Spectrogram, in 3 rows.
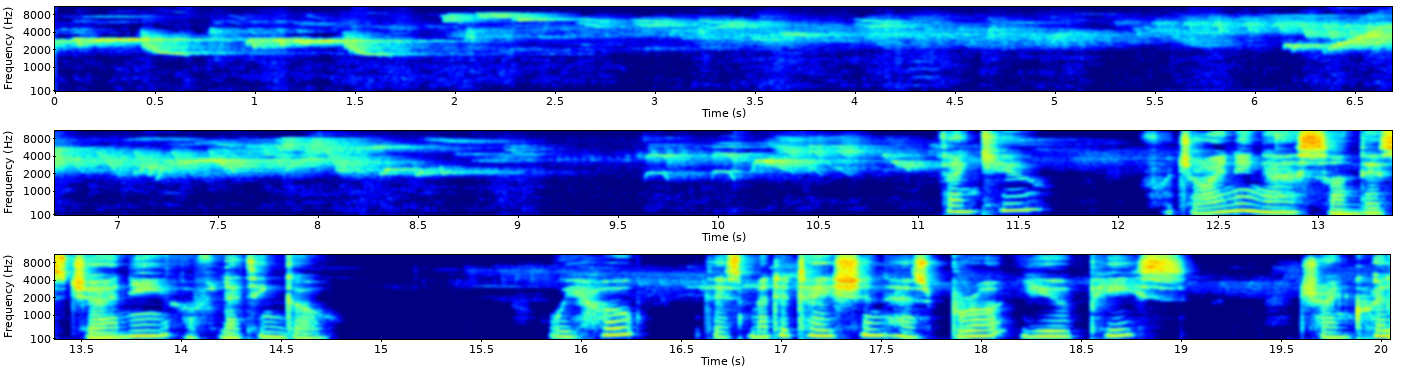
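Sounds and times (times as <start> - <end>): songbirds singing: 0.0 - 20.0.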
